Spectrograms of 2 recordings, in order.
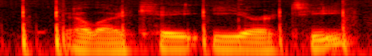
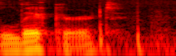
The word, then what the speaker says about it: Likert: use uh leica scale l-i-k-e-r-t it's actually the guy's name was lickert but uh most people pronounce this a likert scale and so that's where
